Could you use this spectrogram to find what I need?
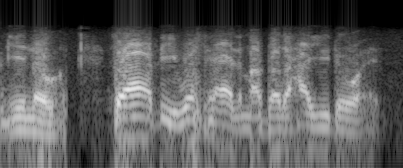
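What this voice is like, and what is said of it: Exaggerated deep sexy voice. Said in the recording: “Let me get my sexy voice on ... step into my sexy voice ... this is the deep voice show”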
